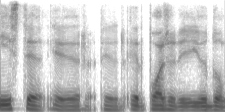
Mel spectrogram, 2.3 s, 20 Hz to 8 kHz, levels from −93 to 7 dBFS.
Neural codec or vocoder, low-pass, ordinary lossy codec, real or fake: codec, 16 kHz, 2 kbps, X-Codec, HuBERT features, trained on balanced general audio; 7.2 kHz; Opus, 16 kbps; fake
